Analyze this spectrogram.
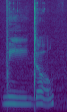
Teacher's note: When we clap, we hear our long E sound right in that first syllable.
